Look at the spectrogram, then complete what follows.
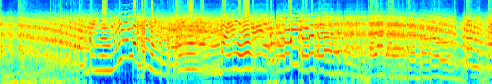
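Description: Electric guitar played through a Vox StompLab multi-effects pedal set to flanger, the slow sweeping whoosh rising and falling over a single-note lead phrase with slides and vibrato.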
